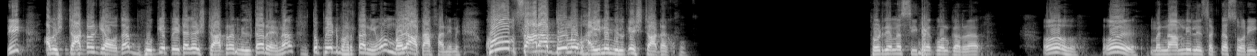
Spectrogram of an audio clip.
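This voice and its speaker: Animated high-voiced man telling a story. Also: no room sound. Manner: animated storyteller acting out dialogue. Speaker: teacher telling a college story. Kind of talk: casual storytelling.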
